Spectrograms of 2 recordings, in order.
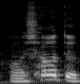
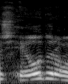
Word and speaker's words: Sheard: 하게 되는데 그 공식이 오늘 보게 될 셔드 또는 쉐어드라고 나올 수도 있는데 어떤 셔드라고 이런게 맞을 것 같긴 합니다만 그래서 셔드 기준과 val이니까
